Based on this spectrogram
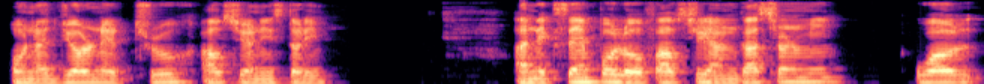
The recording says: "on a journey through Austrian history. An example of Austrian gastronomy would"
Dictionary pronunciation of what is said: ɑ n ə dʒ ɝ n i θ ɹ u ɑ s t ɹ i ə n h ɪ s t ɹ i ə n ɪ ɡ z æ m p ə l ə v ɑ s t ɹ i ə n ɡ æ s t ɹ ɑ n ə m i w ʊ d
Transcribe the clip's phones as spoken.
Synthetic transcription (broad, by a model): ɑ n ə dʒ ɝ n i t ɹ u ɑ s t ɹ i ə n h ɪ s t ɹ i ə n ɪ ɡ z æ m p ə l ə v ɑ s t ɹ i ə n ɡ æ s t ɹ ɑ n ə m i w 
